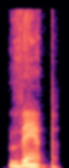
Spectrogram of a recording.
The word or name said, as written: vamp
